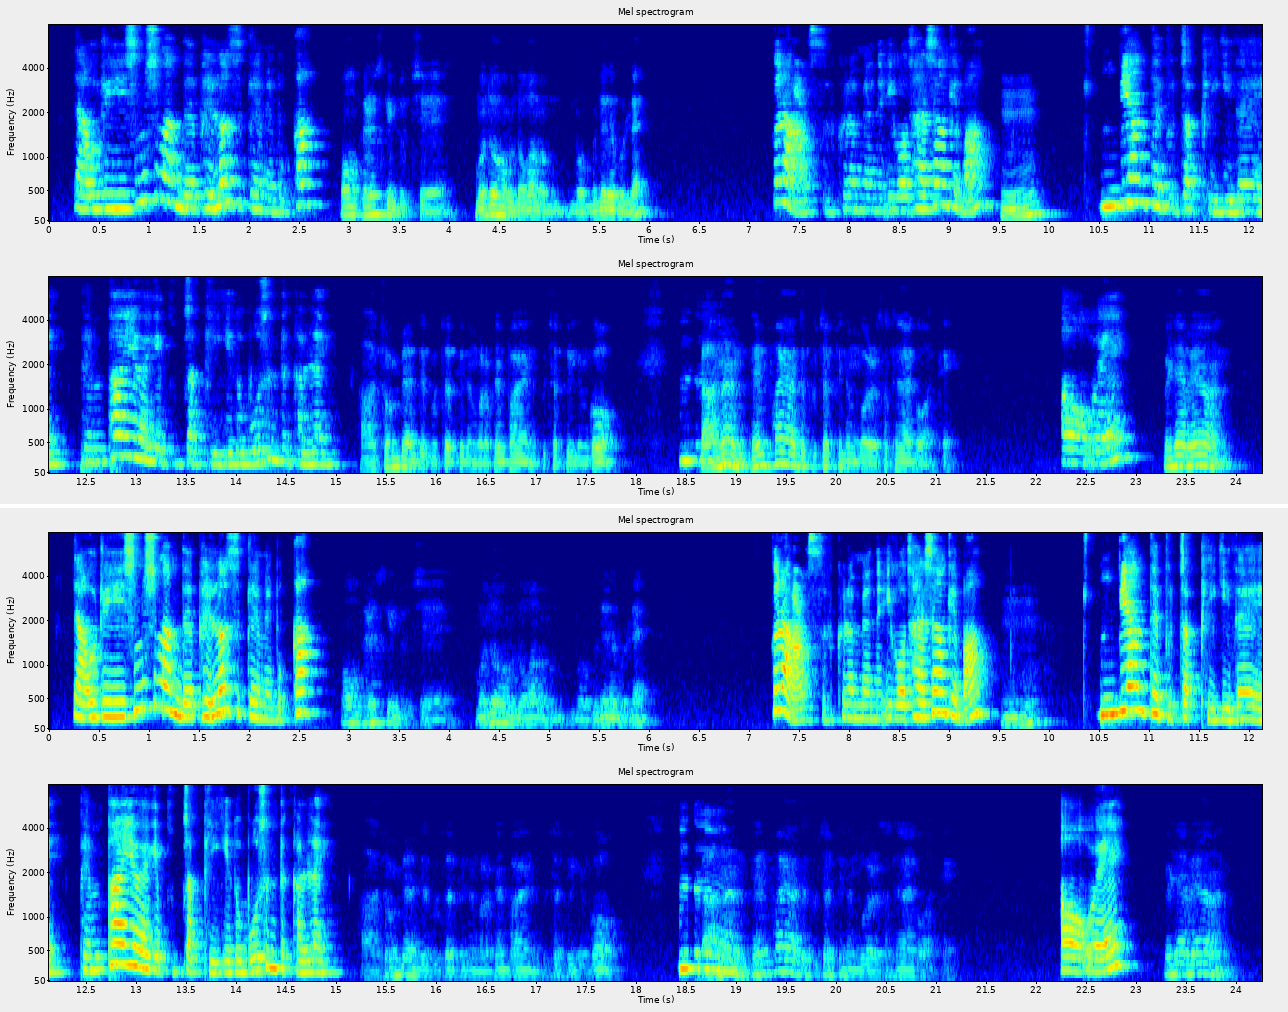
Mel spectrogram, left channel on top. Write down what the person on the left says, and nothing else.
어, 밸런스 게임 좋지. 먼저 가면 너가 한번 뭐 문제 내볼래?
음,
음.
아, 좀비한테 붙잡히는 거랑 뱀파이어한테 붙잡히는 거.
나는 뱀파이어한테 붙잡히는 걸 선택할 것 같아.
왜냐면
